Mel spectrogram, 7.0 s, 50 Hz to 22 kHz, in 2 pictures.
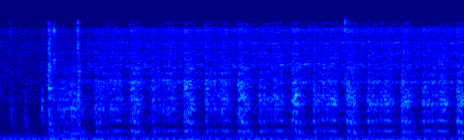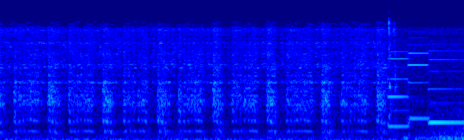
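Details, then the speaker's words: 2015 Ford Taurus Limited after an unnecessary fuel pump replacement: even, fairly quiet cranking about four beats a second, never firing, then a chime; fuel pump audibly runs, owner suspects alternator, fuses or faulty wiring. "we can try it again starting but yeah it's getting fuel but it's not igniting I don't understand damn that actually sucks"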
